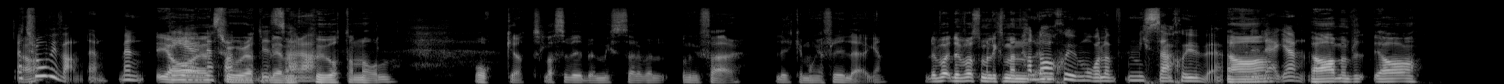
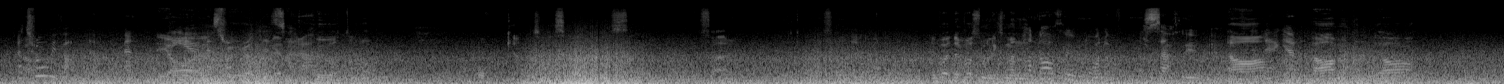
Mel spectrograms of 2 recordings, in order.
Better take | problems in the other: first | wind noise on the microphone; heavy; 2 dB above the speech

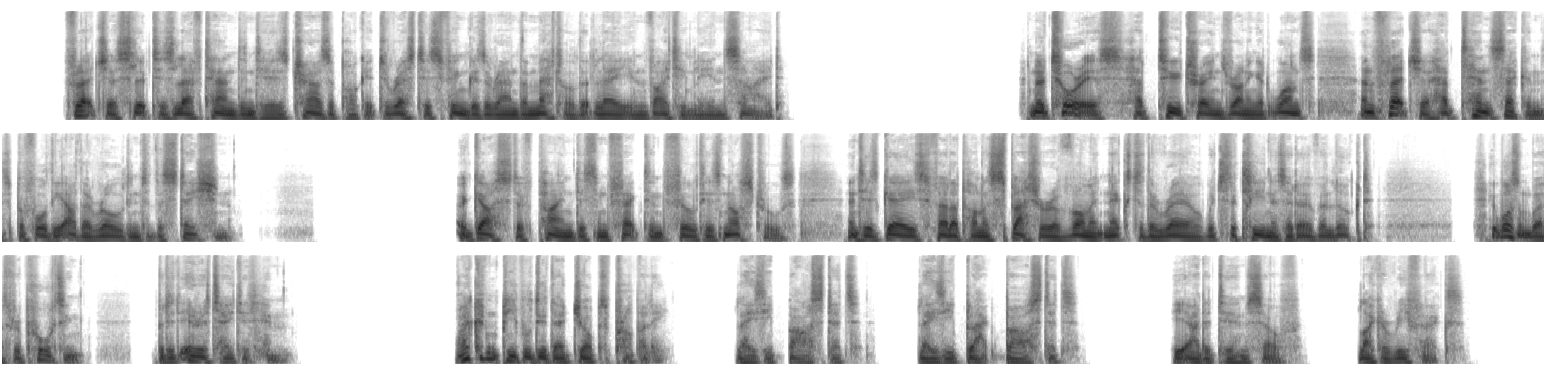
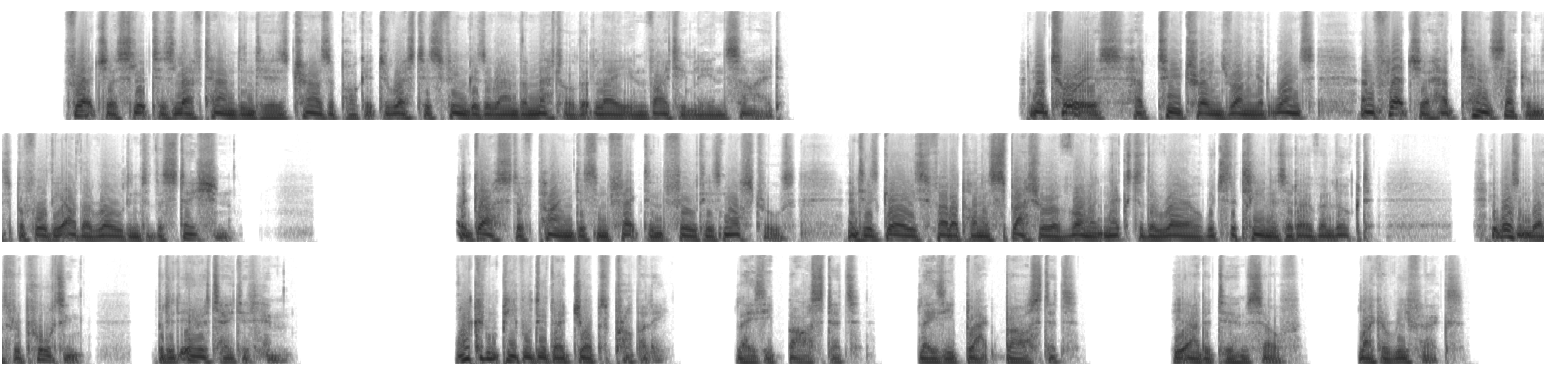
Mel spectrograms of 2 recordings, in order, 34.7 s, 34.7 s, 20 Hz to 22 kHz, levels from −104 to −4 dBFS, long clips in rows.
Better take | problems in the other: first | distortion; slight; 9% of the sound clipped

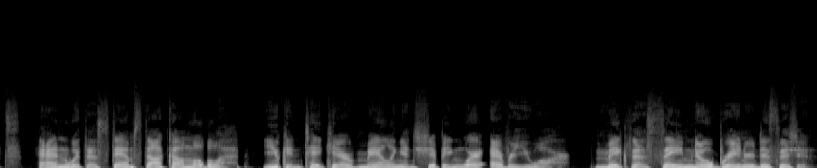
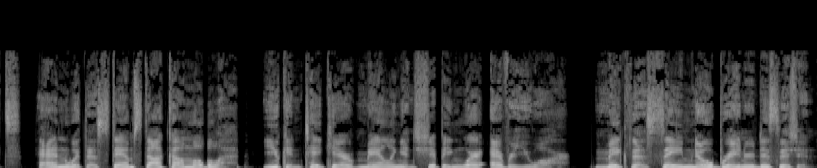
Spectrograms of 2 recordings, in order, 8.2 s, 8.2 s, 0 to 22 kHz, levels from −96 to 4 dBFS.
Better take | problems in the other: second | muffled; very; fading above 2.5 kHz

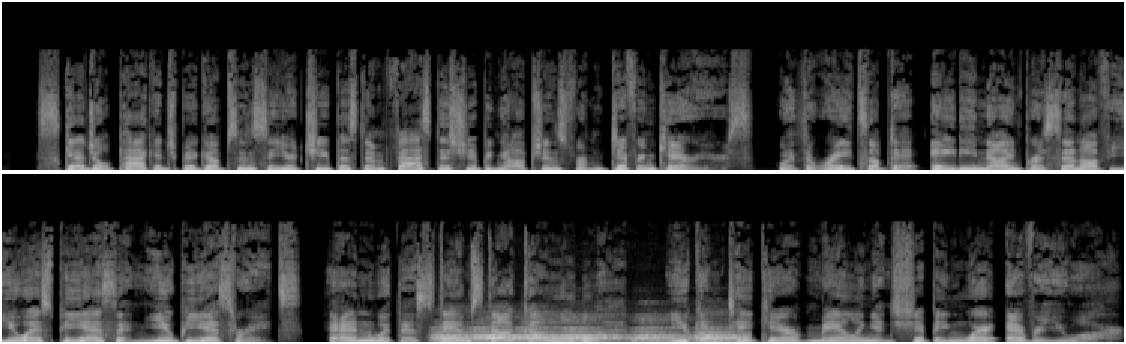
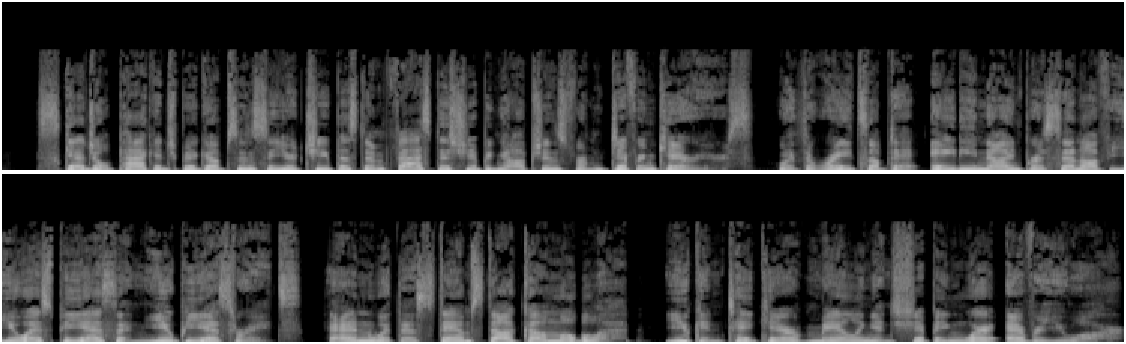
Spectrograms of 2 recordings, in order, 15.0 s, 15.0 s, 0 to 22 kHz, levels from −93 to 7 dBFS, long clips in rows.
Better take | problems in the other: second | dog barking; loud; from 10 to 12 s; peak 5 dB above the speech

